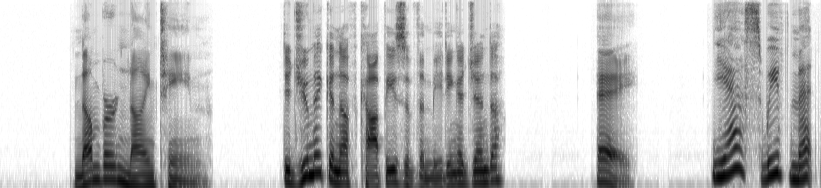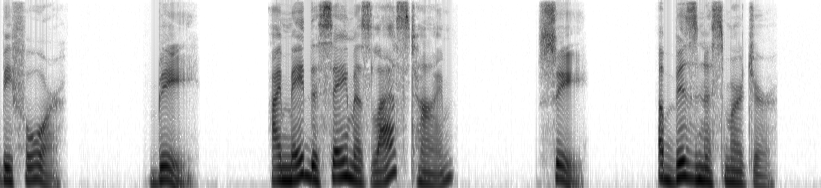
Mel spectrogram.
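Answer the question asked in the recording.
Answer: B: I made the same as last time.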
